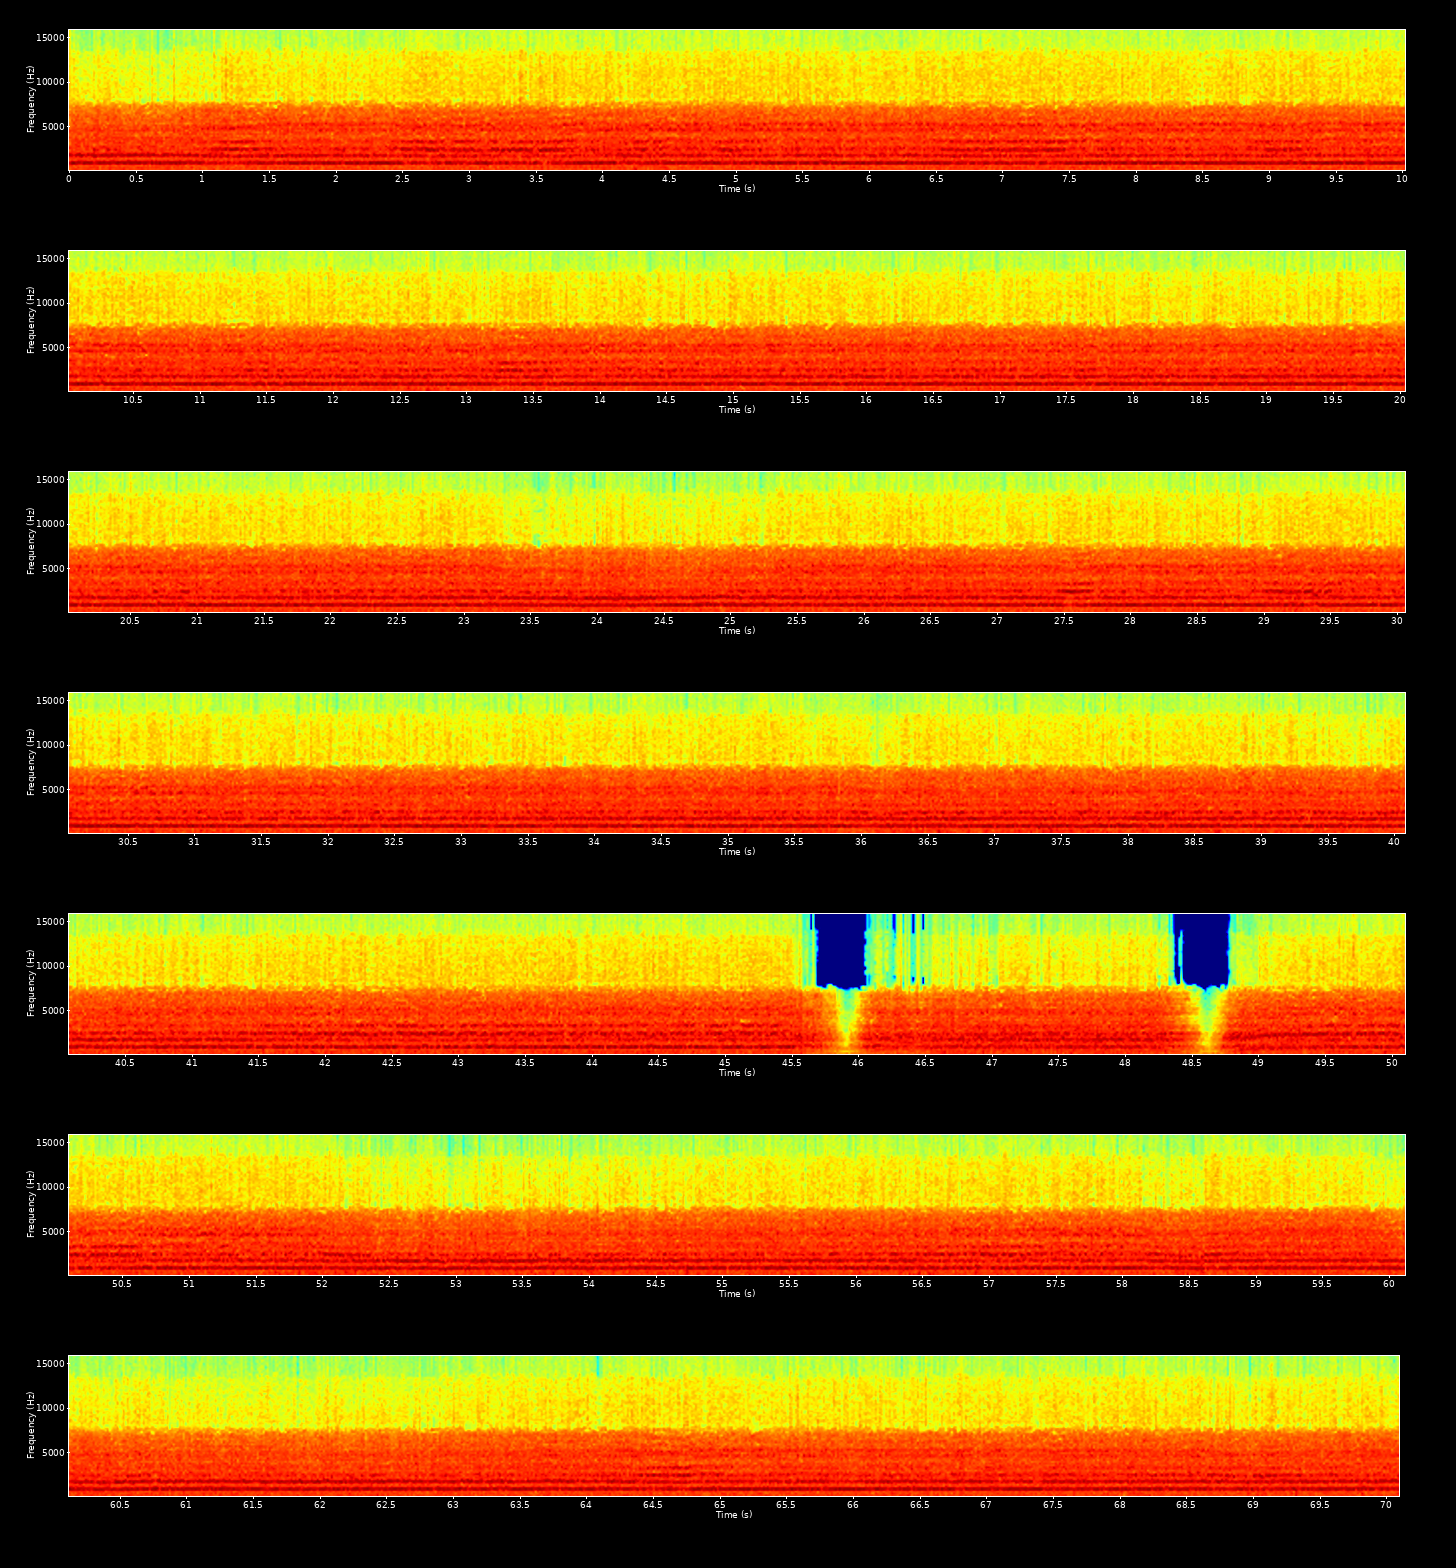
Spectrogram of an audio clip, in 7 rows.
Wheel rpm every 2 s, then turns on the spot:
230, 220, 230, 220, 230, 230, 230, 230, 240, 230, 230, 230, 220, 230, 230, 240, 230, 230, 230, 230, 230, 210, 180, 170, 140, 220, 210, 230, 220, 230, 230, 230, 230, 230, 230.
none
